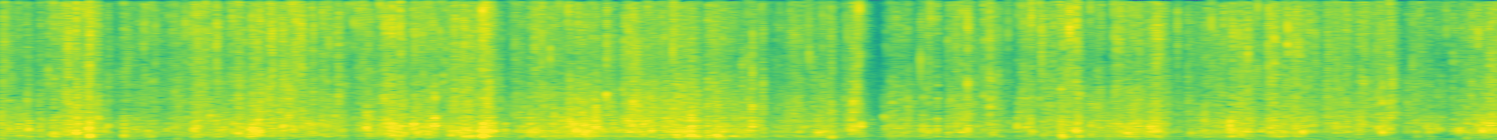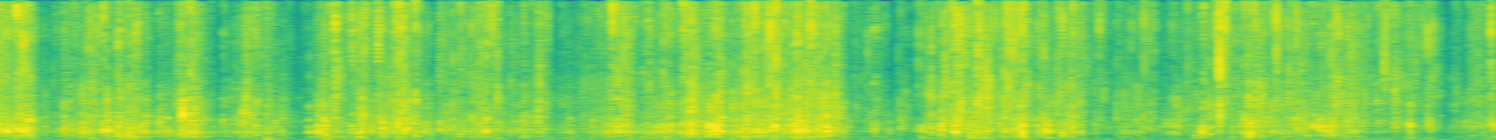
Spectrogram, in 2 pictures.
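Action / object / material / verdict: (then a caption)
scrape / thin parchment paper sheet / paper / none. A thin sheet of brown parchment paper is crushed into a ball in both hands. Dense, continuous crackling and crinkling fills the clip, bright and papery with almost no low end, pausing briefly at moments before resuming.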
